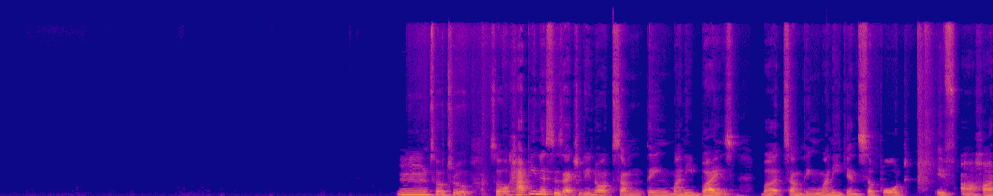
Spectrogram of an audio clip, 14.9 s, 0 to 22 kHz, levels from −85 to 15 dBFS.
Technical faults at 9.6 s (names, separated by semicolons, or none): none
